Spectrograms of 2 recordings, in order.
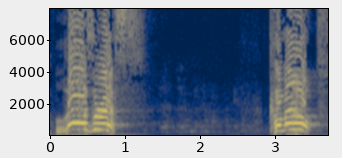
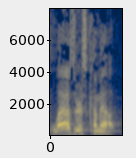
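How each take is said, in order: First: It is shouted in a loud voice. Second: It is said at normal reading volume.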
